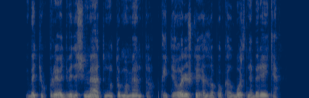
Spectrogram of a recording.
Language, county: Lithuanian, Šiauliai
